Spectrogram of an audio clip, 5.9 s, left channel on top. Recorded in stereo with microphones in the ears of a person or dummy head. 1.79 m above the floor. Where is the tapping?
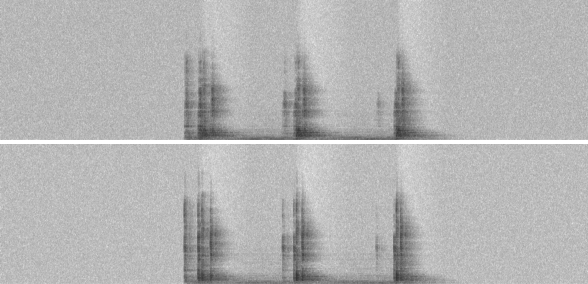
55° right (ahead or behind), 4.5 m.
